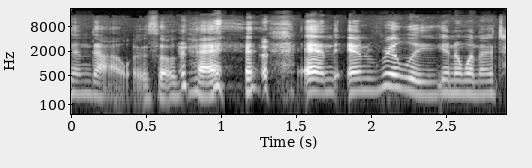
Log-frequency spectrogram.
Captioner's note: laughs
